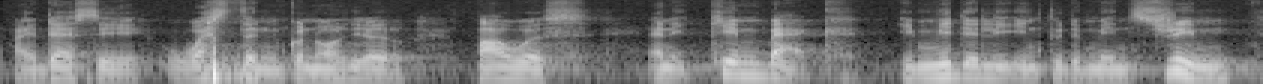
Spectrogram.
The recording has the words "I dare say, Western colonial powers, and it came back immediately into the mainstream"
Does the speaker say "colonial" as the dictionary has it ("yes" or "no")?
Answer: no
